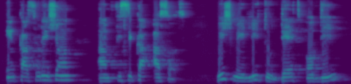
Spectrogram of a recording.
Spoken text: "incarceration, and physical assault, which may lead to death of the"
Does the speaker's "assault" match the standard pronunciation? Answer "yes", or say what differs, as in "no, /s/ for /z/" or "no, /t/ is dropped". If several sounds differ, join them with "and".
no, /l/ is dropped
